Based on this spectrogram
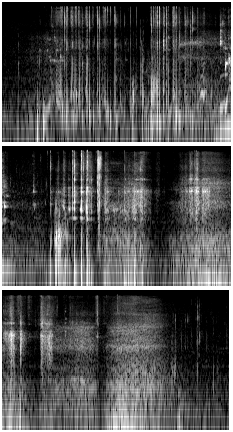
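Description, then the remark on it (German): Clinks of a glass and bottle, then a stretch of water pouring followed by a few swallowing gulps, with light handling noise and no one talking. “Ich glaube, die meisten, die auch Sodbrennen oder ähnliches haben, wissen, was für Wasser ich trinke. Und ja, Prost.”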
